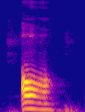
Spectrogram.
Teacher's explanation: os judeus do leste europeu vão falar ele como O. Tipo, aberto. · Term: Kamatz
